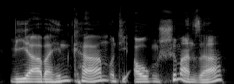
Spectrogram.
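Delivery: usual speaking voice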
